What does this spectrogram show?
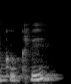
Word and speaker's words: cochlée: Alors ça s'écrit cochelée, mais ça se dit bien cochlée.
